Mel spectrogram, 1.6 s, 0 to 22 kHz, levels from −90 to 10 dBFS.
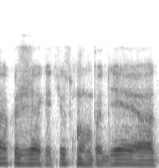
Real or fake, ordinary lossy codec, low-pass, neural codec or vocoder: fake; Opus, 16 kbps; 7.2 kHz; codec, 16 kHz, 16 kbps, FreqCodec, smaller model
